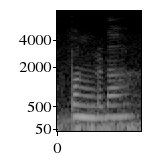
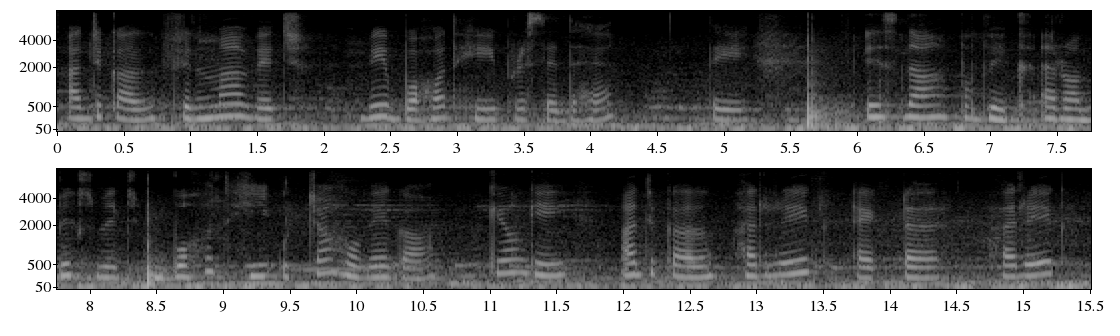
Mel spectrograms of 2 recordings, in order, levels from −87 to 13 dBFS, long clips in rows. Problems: constant background noise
